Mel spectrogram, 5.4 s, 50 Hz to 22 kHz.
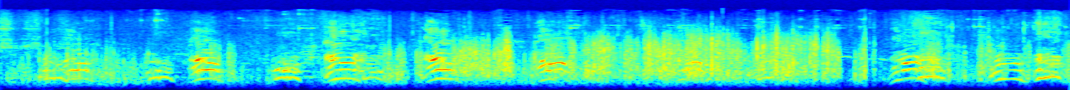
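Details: A crowd of 22 Basset Hounds on a February 2014 walk in Hazlehead Park, Aberdeen, Scotland: overlapping arched bays from several dogs pile up into a dense chorus, mixed with people talking.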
